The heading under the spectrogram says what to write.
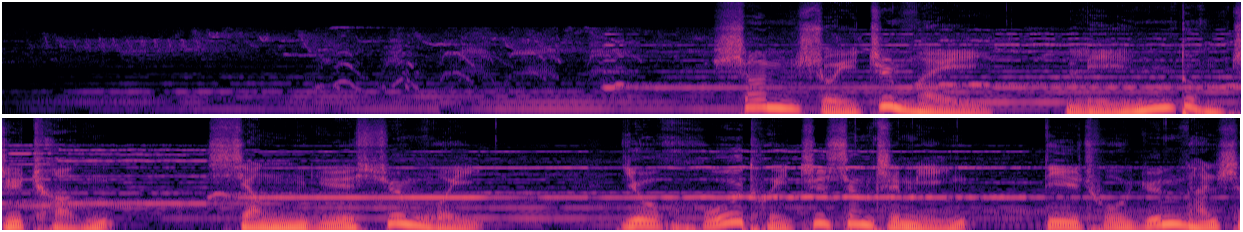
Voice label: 宣传片; 毕业设计

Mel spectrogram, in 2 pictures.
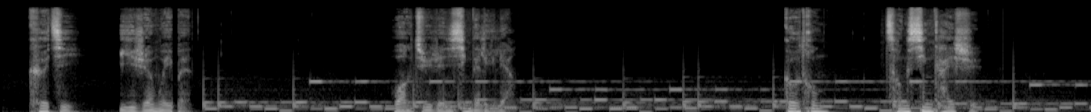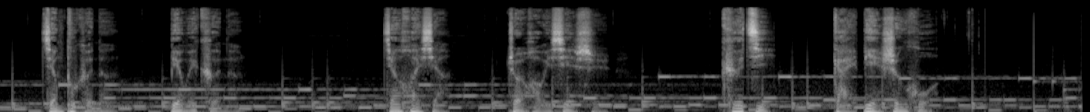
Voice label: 科技感

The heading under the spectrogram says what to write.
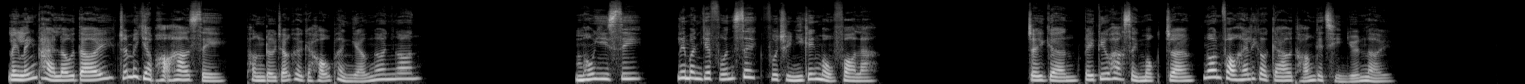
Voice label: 港粤英

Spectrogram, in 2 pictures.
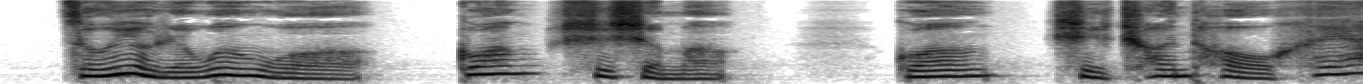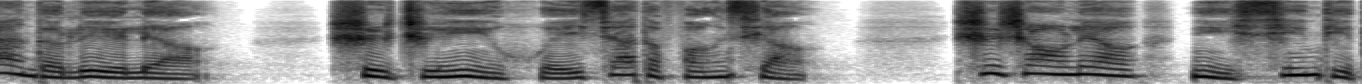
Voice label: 灯饰大气

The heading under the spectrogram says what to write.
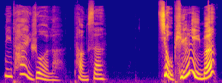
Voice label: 御姐角色

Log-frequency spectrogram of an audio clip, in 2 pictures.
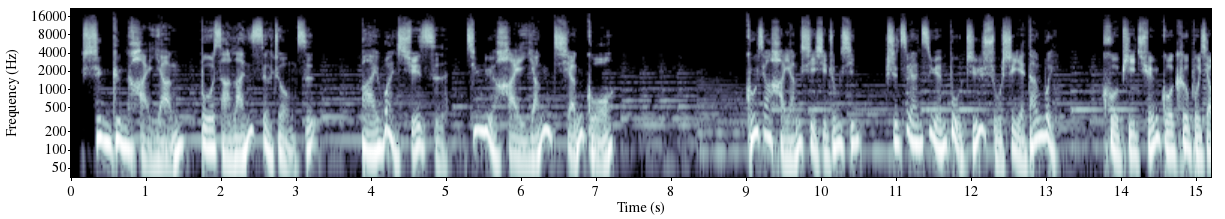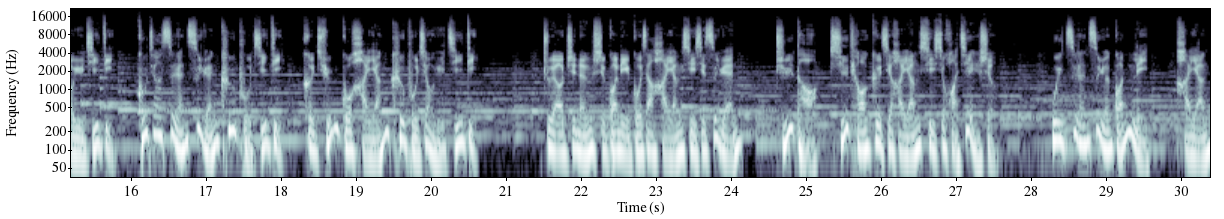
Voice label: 科普基地宣传片; 国家海洋信息中心

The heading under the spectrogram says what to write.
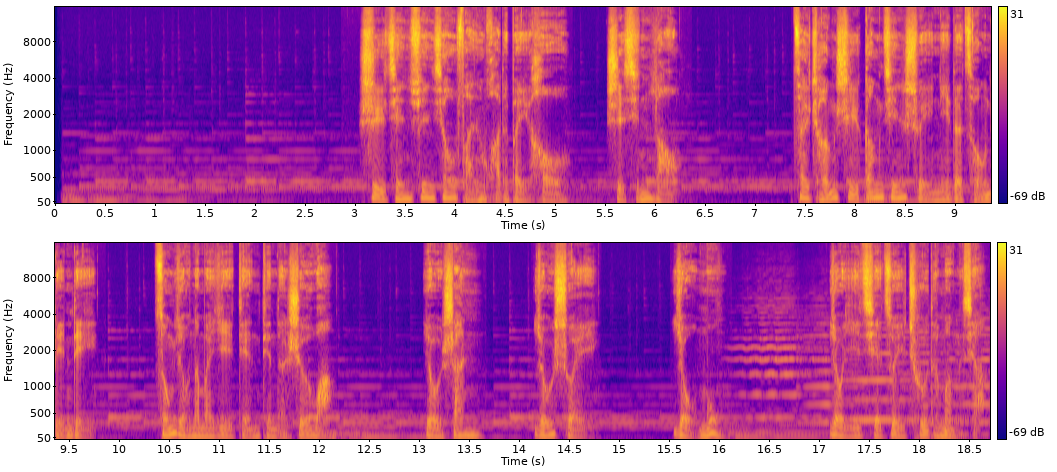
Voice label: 广告品质优雅

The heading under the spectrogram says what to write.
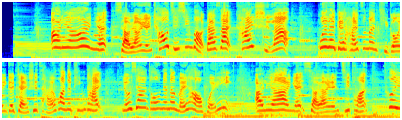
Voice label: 推广; 小洋人

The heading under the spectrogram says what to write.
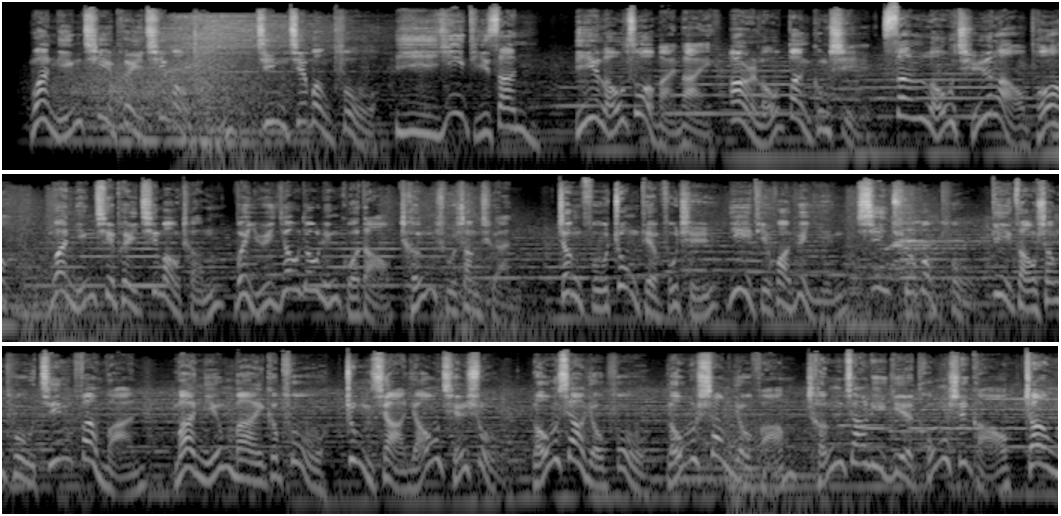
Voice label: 大气广告; 万宁

